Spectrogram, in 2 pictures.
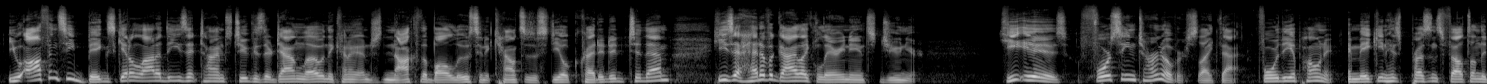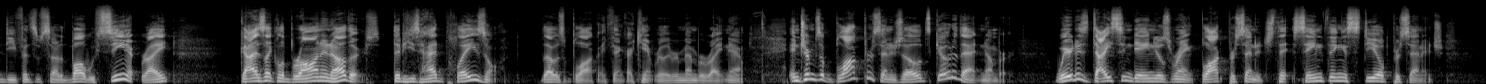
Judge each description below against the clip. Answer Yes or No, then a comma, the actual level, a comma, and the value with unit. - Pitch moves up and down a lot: Yes, wide, 7.1 semitones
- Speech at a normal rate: No, fast, 230 wpm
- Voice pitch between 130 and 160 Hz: Yes, low, 135 Hz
